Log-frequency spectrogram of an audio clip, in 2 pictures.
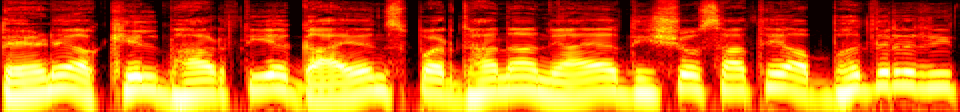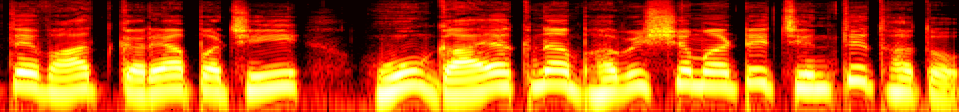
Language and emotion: Gujarati, fearful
